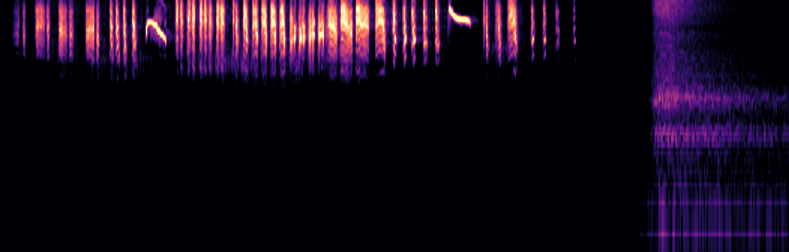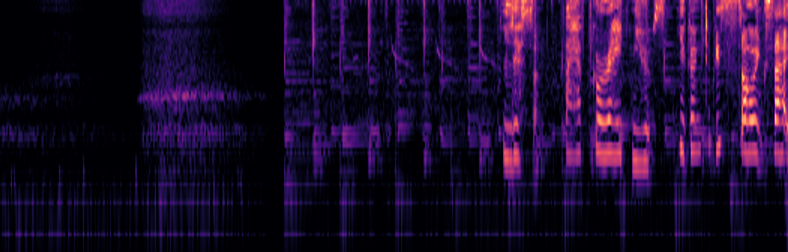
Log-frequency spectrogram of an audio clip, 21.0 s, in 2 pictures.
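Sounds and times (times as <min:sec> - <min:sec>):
songbird trilling and whistling: 0:00.2 - 0:07.7.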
